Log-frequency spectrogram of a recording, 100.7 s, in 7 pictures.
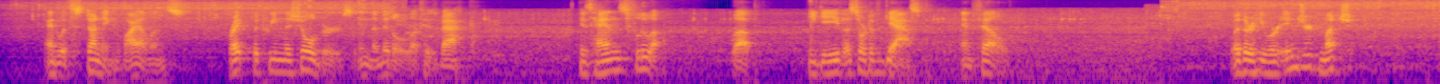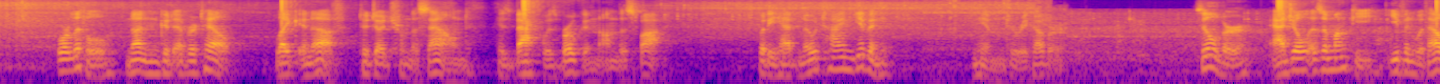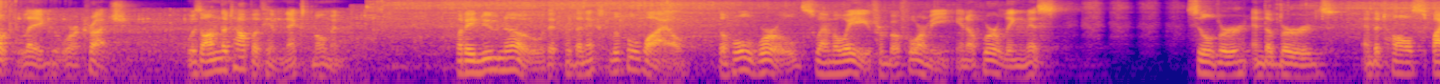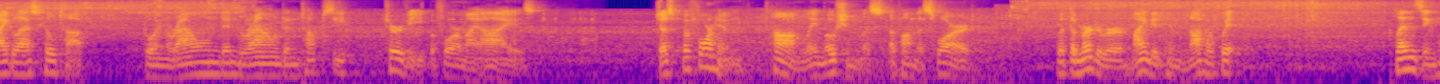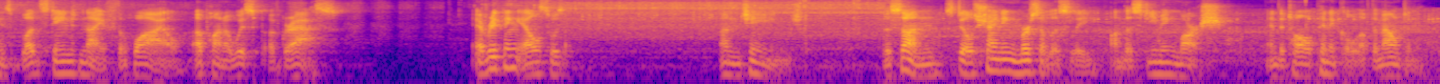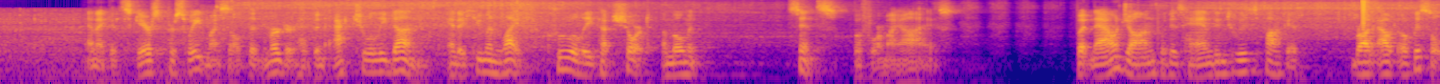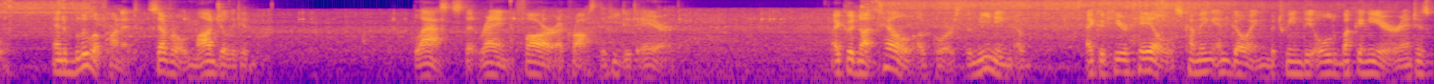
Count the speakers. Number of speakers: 1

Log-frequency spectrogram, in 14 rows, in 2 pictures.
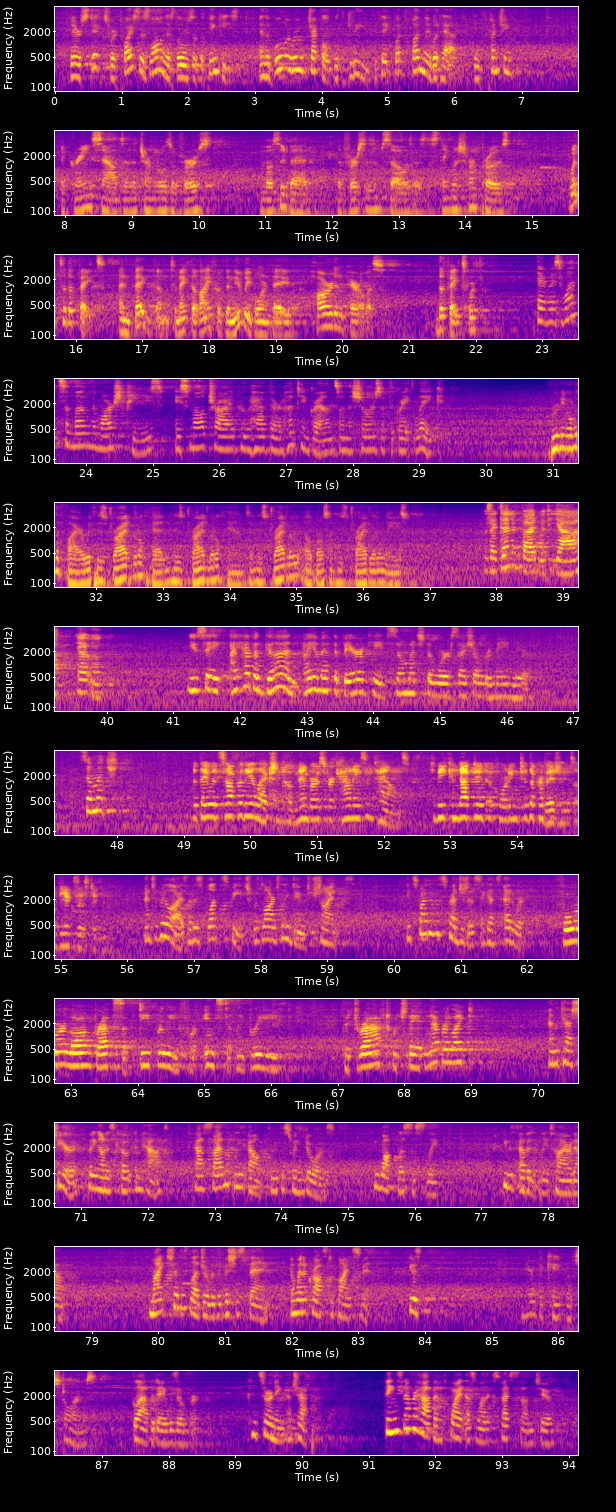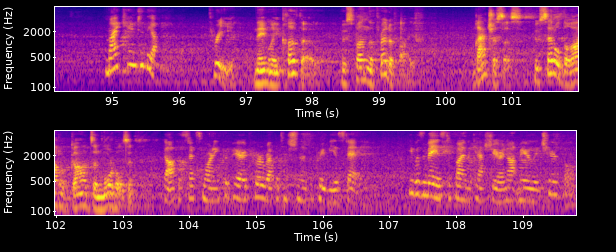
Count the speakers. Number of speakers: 10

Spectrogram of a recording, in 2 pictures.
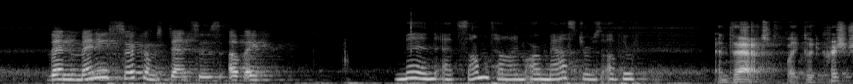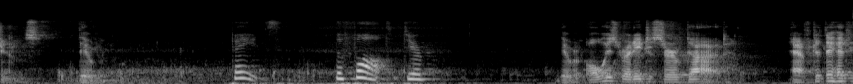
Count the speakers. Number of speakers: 3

